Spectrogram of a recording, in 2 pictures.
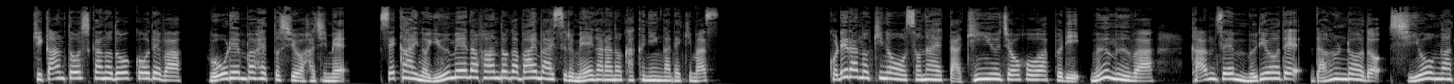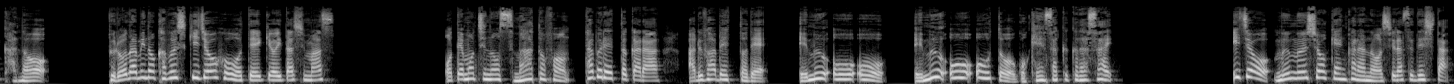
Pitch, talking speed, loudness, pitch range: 225 Hz, 340 characters per minute, -14 LUFS, 190-270 Hz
